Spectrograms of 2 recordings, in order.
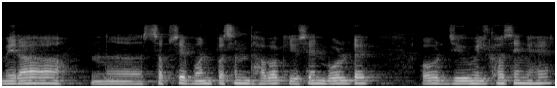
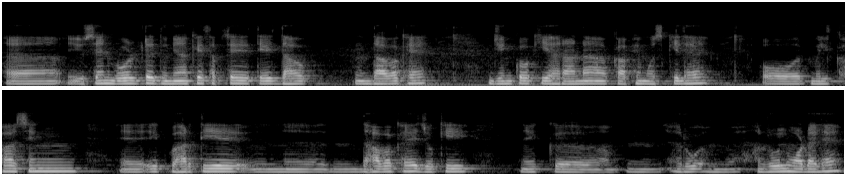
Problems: none marked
